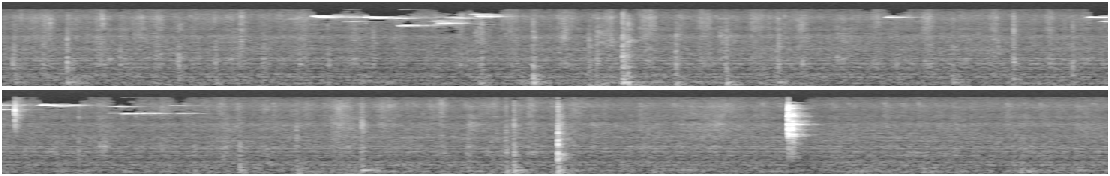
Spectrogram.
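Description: Faint, scattered soft pats and taps of hands pressing and stretching yeast dough flat on a silicone baking mat, with a few sharper clicks.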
